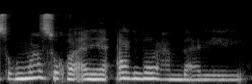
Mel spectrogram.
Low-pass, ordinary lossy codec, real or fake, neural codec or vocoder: 10.8 kHz; AAC, 48 kbps; fake; codec, 24 kHz, 1.5 kbps, HILCodec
